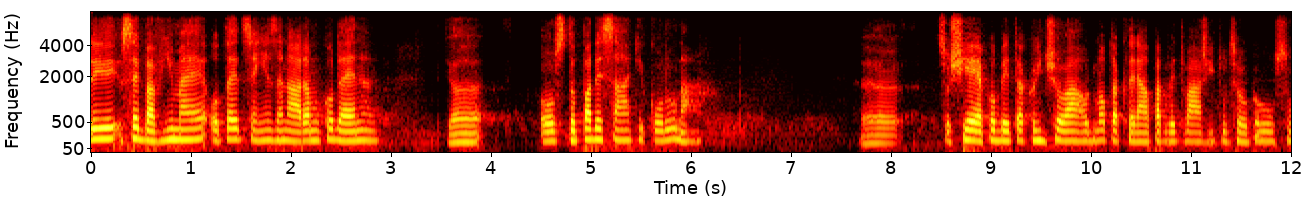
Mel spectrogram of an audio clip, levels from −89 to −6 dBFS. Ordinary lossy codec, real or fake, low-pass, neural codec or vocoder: Opus, 24 kbps; fake; 7.2 kHz; codec, 16 kHz, 0.5 kbps, X-Codec, HuBERT features, trained on LibriSpeech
